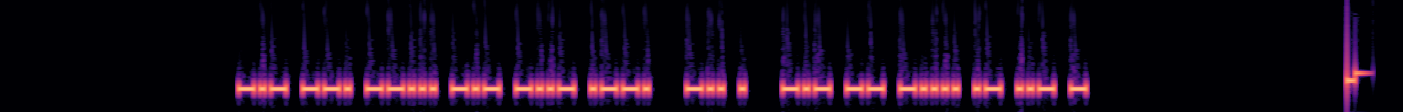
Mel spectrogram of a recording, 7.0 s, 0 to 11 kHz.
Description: Morse code, heard as a keyed tone, about 42 wpm, 700 Hz. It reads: KG7KXP DE KM6AUT
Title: USA Callsign DE Callsign - 6 Characters - 45wpm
